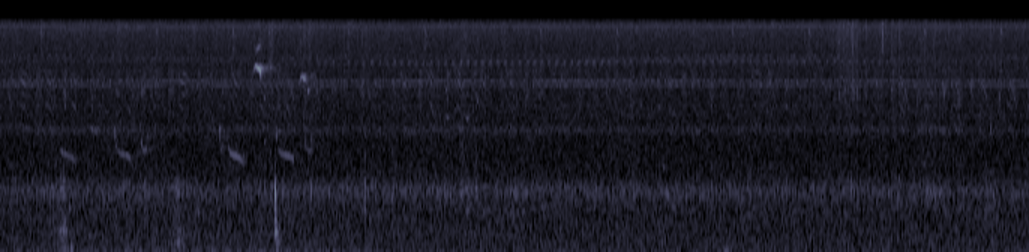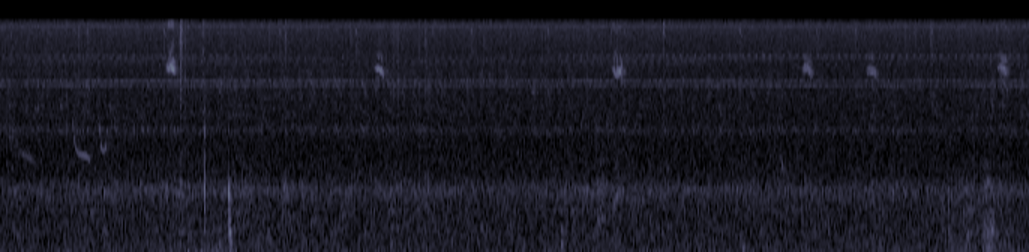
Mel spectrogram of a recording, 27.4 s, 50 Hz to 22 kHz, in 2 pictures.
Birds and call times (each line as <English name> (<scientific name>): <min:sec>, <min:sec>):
African Emerald Cuckoo (Chrysococcyx cupreus): 0:02.9, 0:14.6
White-eyed Slaty-Flycatcher (Melaenornis fischeri): 0:21.8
